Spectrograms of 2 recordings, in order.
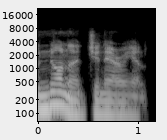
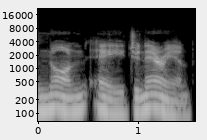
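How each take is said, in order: First: The word is said as one smooth unit. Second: The word is broken apart after its first syllable. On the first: The speaker calls it right. "as opposed to" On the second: The speaker calls it wrong. "she mispronounces nonagenarian"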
